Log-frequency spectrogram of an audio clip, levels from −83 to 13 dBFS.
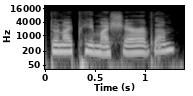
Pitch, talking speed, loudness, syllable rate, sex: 195 Hz, 300 wpm, -17 LUFS, 6.3 syllables/s, female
